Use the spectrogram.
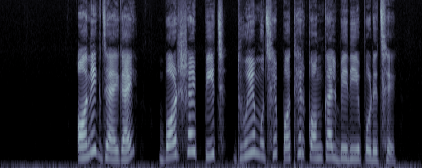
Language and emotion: Bengali, neutral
